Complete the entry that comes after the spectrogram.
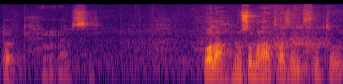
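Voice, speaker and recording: Mellow-voiced Congolese male interviewer. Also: moderate pace, a little hiss or hum. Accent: Congolese French. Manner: low-key, brief prompting questions. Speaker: interviewer, host. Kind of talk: casual interview questions. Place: TV studio.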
